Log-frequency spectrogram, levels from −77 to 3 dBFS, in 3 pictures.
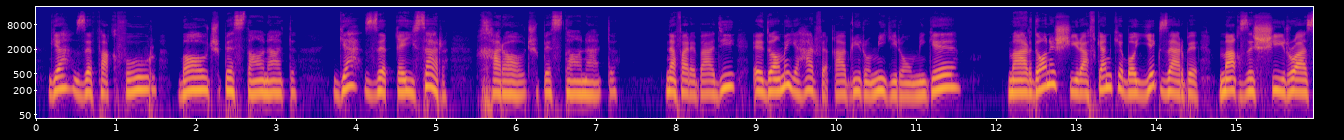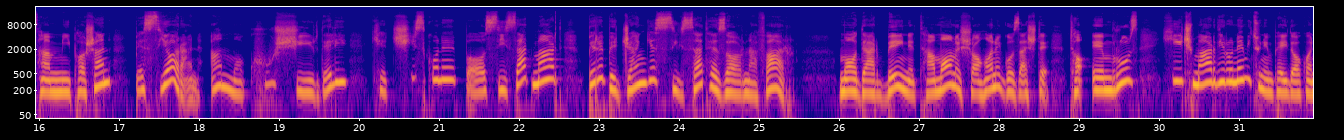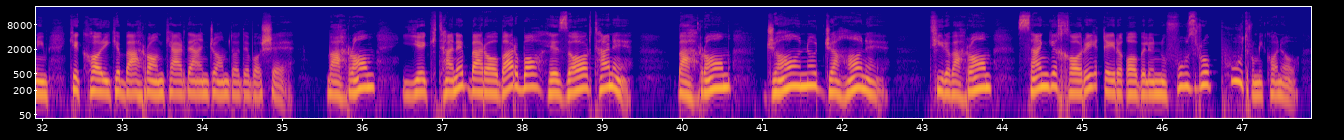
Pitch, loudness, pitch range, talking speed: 180 Hz, -20 LUFS, 165-230 Hz, 115 wpm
